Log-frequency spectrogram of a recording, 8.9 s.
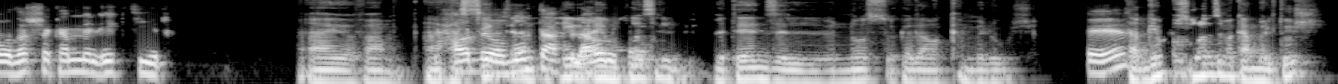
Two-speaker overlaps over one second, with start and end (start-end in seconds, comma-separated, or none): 2.9-4.4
